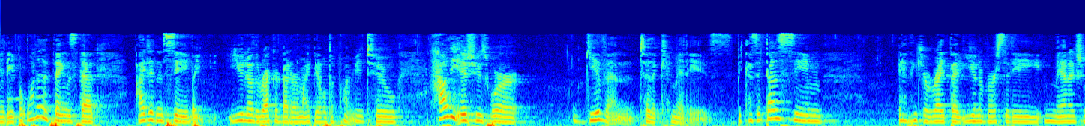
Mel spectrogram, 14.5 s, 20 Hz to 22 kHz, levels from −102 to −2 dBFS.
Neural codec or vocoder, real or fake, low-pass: none; real; 7.2 kHz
